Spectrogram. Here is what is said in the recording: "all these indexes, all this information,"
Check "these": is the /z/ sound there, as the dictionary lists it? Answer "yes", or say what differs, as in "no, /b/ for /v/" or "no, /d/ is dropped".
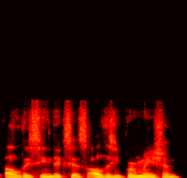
no, /s/ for /z/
